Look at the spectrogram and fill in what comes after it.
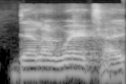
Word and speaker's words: de la Huerta: De La Huerta. You got pretty close. H is silent in Spanish.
